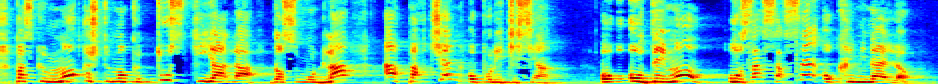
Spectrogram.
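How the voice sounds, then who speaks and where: Her pitch is high and swings very widely. The woman leaves long, frequent pauses amid noticeable background noise. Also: fairly slow pace. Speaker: religious video blogger. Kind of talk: ranting monologue. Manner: halting, repetitive stammering.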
